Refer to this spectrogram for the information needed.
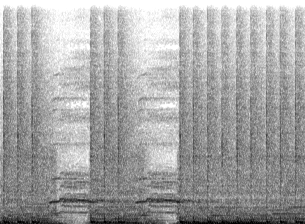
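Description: Harsh, raspy barn owl screeches come in three loud, drawn-out bursts separated by short pauses, piercing, with no voices.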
